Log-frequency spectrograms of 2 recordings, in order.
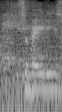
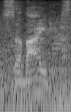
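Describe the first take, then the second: First: The middle syllable does not sound like 'buy'. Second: The middle syllable sounds like the word 'buy'. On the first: The speaker calls it wrong. "I've been saying it wrong all along" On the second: The speaker calls it right. "like buy me a cup of coffee"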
